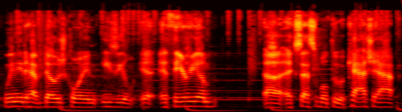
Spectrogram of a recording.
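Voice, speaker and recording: A man in his forties co-hosting a casual livestream chat, lively and acting out voices of people he quotes. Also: normal speed, faint music behind. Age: 40s. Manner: animated, acts out quoted voices with big pitch jumps. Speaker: livestream co-host.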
